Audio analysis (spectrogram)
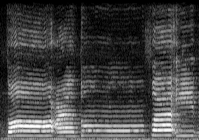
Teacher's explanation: bertemu dengan huruf Fa maka dia bacanya adalah samar dan disebut dengan Ikhfa dengung ada dengung-dengungnya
